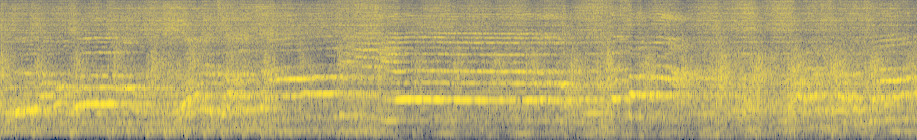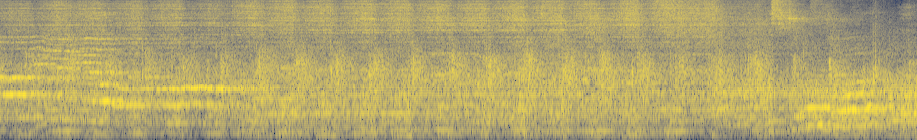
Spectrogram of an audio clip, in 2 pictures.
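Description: A teenage girl singing a pop song into a microphone through the hall's sound system, over accompanying music with a steady beat.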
